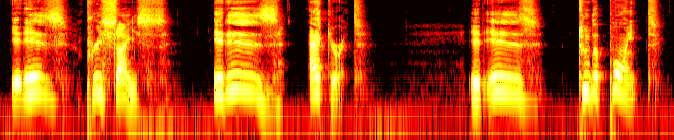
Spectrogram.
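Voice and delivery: slow, high, deliberate emphasis on each phrase; emphatic declaration. Real, not acted. Emphatic reading of the article.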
